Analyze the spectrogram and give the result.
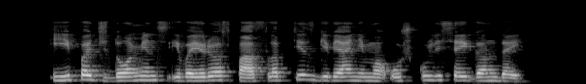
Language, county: Lithuanian, Vilnius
